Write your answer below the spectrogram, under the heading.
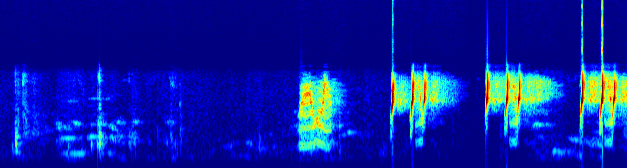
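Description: Common quail giving three bursts of its sharp, liquid three-note 'wet-my-lips' call, about one a second, after a soft rasping note and faint background sounds.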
